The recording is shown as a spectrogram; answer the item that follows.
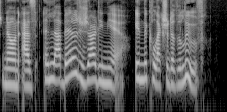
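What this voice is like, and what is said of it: Terrible put-on French accent. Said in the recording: “my terrible French accent.”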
